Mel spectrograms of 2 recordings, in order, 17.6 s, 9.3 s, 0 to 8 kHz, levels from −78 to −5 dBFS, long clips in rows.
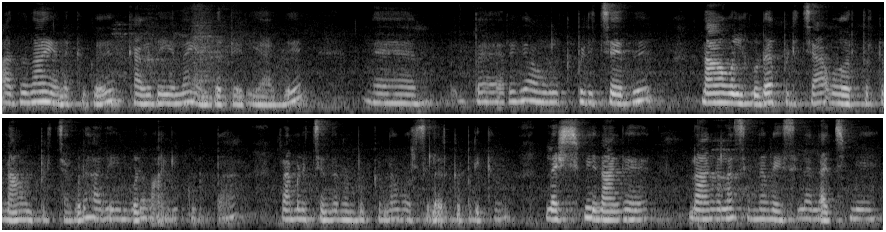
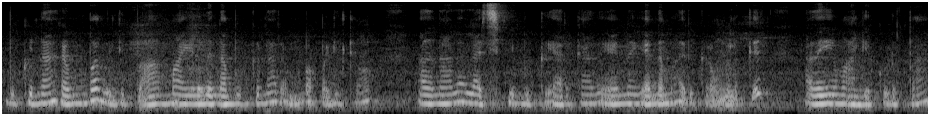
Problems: constant background noise, background conversations at intervals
